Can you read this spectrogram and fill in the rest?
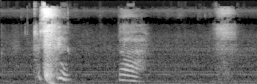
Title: Hitchy tickly sneezing fit caused by dust!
